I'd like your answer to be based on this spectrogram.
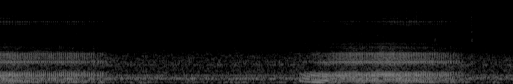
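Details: Heavy snoring: two long, loud, rattling breaths with a short, quieter gap between them.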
